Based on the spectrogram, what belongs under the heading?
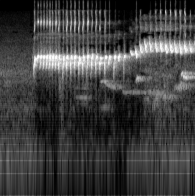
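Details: White-rumped shama, called Murai Batu, delivers a long sustained whistle with a rapid vibrato, stepping up in pitch, followed by shorter slurred whistled phrases.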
